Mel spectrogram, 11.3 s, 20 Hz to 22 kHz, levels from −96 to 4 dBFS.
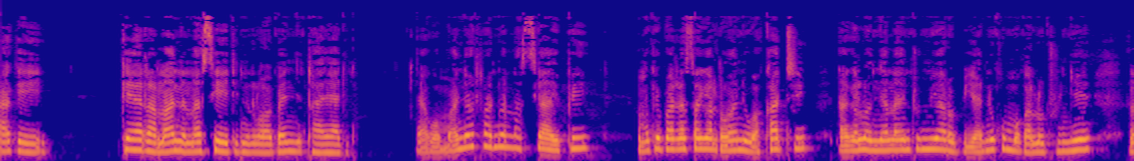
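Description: Throughout the speech, the sound carries two layers of coding damage at once, each codec's artefacts heard on top of the other's. Nothing is present above 16.6 kHz. This is likely transcoding between lossy codecs, with an MP3 stage around 64 kbit/s followed by a Vorbis stage near 40 kbit/s. The second encoder wasted its small budget re-coding the first one's artefacts and then added its own, so both sets are heard together.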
